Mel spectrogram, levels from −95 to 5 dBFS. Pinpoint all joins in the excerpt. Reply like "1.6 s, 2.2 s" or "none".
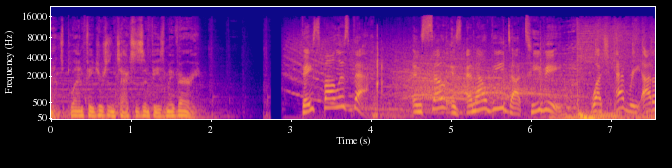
2.8 s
